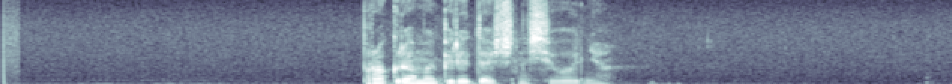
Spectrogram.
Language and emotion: Russian, neutral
